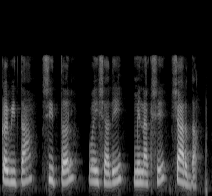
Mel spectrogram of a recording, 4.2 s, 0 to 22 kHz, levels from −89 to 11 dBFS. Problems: none marked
